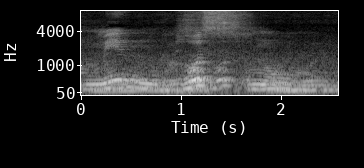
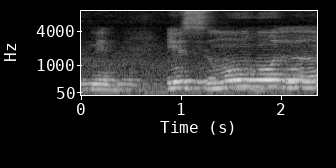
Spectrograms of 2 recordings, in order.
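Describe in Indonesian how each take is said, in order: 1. Kata-katanya disambung, i-nya hilang. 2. Kata-katanya dipisah, ismuhu dimulai dengan i. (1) "kalau dibacanya jatuh disambungkan dengan minhu ya, maka alifnya jadi hilang" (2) "Kalau dibacanya secara terpisah, maka alifnya dibaca kasrah"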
